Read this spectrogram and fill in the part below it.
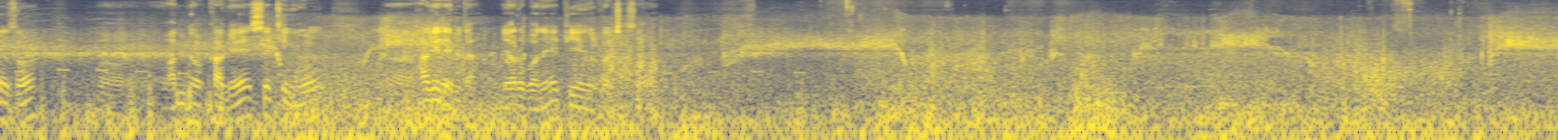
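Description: Strong wind rushes and buffets loudly outdoors.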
